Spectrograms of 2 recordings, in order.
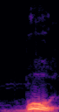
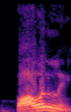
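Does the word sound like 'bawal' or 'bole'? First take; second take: bole; bawal. First: It is said as one syllable, like 'bole'. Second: It is said as two syllables, like 'bawal'. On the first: The speaker calls it right. "इसकी सही pronunciation है बोल" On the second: The speaker calls it wrong. "बावल नहीं"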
